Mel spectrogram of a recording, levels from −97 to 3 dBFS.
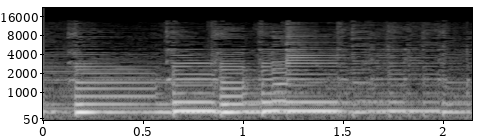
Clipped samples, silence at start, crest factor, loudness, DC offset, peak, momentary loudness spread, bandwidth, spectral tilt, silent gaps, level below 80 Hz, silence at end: under 0.1%; 0 s; 14 dB; -18 LUFS; under 0.1%; -2 dBFS; 10 LU; 9.8 kHz; -6 dB/octave; none; -60 dBFS; 0 s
